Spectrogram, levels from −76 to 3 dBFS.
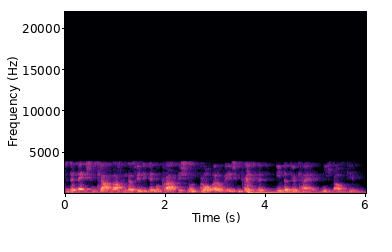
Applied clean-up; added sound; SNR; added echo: none; Bowed string instrument; 11 dB; reverberation time 0.6 s.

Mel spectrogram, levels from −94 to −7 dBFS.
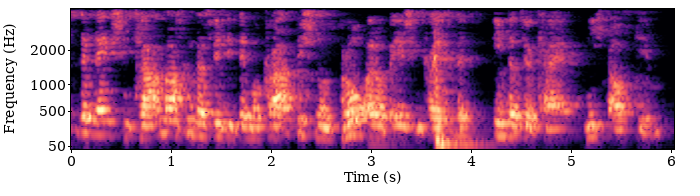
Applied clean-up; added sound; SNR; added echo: classical method WPE with log-MMSE.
